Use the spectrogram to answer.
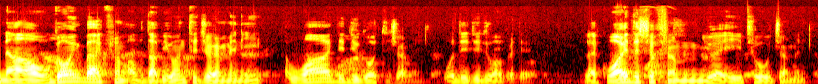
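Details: Adult male speaker; no disorder.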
